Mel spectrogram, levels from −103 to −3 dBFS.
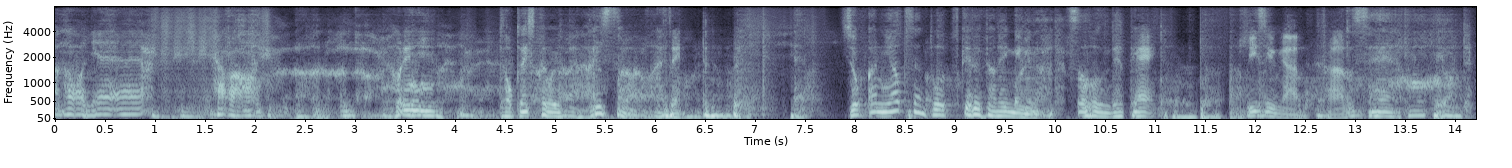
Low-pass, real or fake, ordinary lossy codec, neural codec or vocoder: none; fake; none; codec, 16 kHz, 1 kbps, FunCodec, trained on LibriTTS, 50 frames a second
